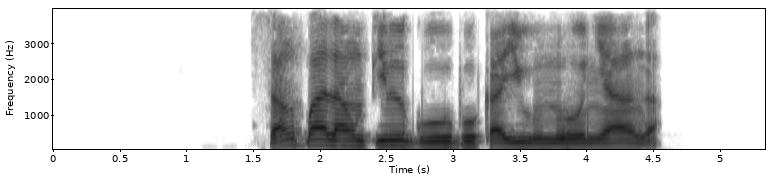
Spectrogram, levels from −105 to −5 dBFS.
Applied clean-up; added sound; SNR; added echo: neural mask model Resemble Enhance denoiser.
